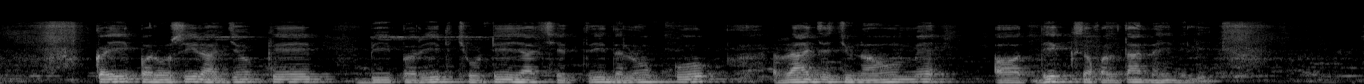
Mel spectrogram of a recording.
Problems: constant background noise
